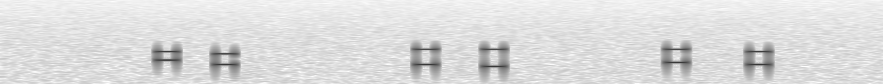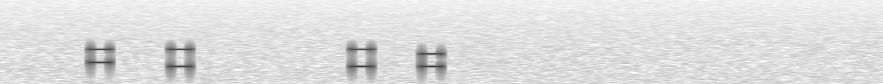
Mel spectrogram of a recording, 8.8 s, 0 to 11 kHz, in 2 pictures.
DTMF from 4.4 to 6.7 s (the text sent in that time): 93 31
